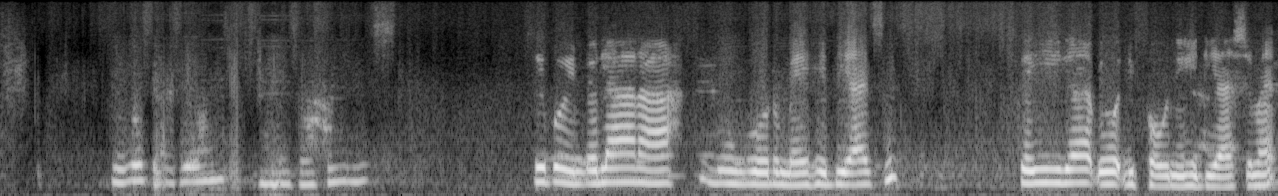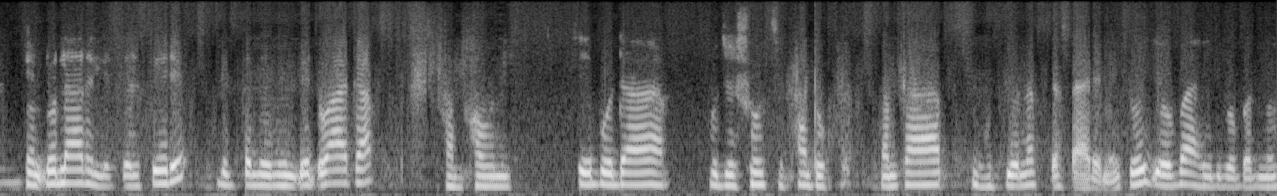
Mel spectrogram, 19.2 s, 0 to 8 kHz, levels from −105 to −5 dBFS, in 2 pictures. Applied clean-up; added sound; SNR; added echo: neural separator model SepFormer DNS4.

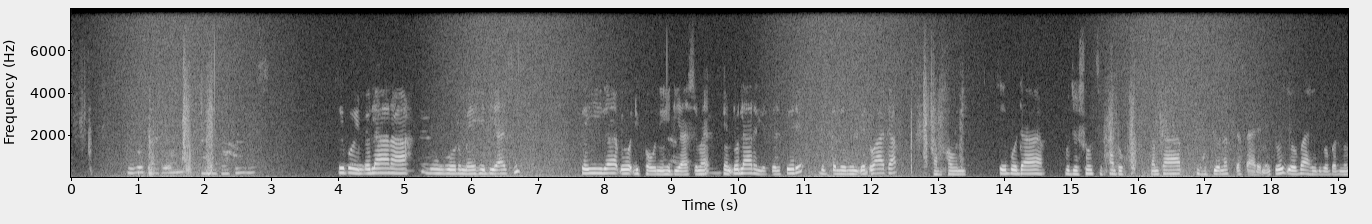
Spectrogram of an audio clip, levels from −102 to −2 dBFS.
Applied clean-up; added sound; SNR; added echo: none; Waves, surf; 15 dB; none.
